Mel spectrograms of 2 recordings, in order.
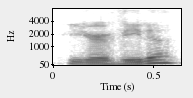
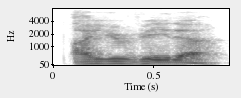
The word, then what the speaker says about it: Ayurveda: Um, how do you see I believe it's Uvita, is that how you say it? Ayurveda.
